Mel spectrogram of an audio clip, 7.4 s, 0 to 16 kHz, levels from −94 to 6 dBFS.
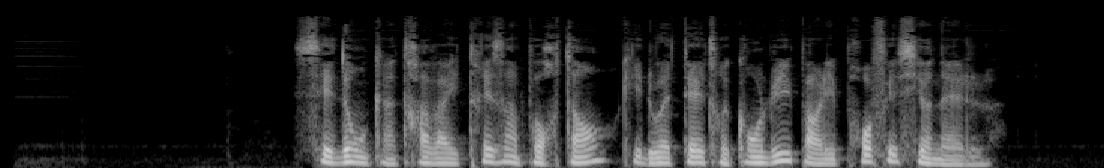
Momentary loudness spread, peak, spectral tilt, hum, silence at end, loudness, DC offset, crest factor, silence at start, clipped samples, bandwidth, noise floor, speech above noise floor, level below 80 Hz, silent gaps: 7 LU; -4 dBFS; -7.5 dB/octave; none; 0.75 s; -23 LUFS; under 0.1%; 20 dB; 2 s; under 0.1%; 10.5 kHz; -83 dBFS; 61 dB; -46 dBFS; none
